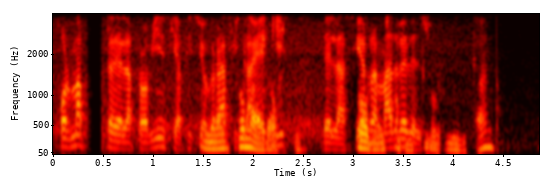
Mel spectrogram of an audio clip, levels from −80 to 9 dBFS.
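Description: From 0.00 to 1.46 s, a faint copy of the speech trails it by 360 ms, at about 25 dB below. This is an echo leak. The likely cause is a far-end echo canceller letting loudspeaker pickup through.

Inside that stretch, from 0.33 to 0.49 s, a burst of packet loss removes about 150 ms. The receiver stretches the last sound and fades it. The sound then drops out for about 70 ms before resuming further on.

From 1.75 to 2.55 s, the speech is suppressed in double talk. The level dips by roughly 10 dB over about 0.3 s in total. The likely cause is an echo canceller ducking both talkers at once. Echo leaks back at 1.77 to 1.82 s, about 30 dB down, and at 2.33 to 2.71 s, about 25 dB down.

From 3.14 to 4.27 s, double-talk suppression returns, deeper. It cuts up to roughly 20 dB across about a second, so the speech sinks in pieces. A last echo, about 35 dB down, sits at 4.08 to 4.18 s.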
